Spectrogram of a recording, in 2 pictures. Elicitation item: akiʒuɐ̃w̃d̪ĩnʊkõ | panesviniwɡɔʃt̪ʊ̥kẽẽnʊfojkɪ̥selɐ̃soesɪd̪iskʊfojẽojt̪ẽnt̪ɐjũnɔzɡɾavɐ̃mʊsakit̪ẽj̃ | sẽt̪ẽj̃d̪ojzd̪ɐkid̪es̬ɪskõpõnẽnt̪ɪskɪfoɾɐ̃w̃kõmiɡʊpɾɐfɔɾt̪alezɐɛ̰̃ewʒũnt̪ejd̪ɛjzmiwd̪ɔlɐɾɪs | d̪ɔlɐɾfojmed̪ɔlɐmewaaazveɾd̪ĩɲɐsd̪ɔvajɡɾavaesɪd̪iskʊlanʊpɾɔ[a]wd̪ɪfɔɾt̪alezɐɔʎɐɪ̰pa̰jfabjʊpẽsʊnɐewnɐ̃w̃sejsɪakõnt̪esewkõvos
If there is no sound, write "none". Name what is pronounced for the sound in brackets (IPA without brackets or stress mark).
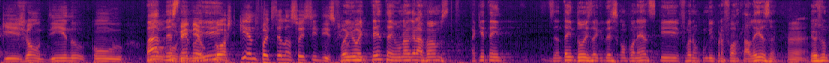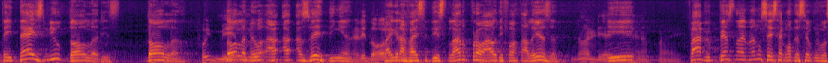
a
